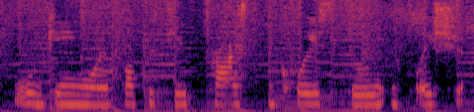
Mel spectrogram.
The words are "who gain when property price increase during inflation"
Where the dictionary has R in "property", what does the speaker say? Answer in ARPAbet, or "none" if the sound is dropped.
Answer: none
